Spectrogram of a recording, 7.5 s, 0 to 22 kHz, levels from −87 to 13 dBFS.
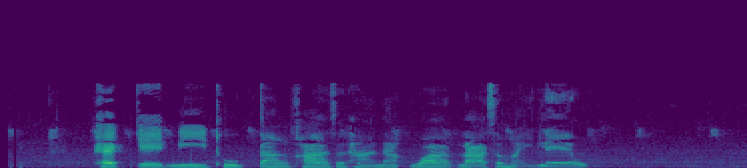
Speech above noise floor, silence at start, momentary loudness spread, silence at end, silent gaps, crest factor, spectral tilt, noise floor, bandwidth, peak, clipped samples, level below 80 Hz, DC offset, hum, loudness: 32 dB; 0.1 s; 15 LU; 0.3 s; none; 26 dB; -2.5 dB/octave; -63 dBFS; 11.5 kHz; -8 dBFS; under 0.1%; -90 dBFS; under 0.1%; none; -31 LUFS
